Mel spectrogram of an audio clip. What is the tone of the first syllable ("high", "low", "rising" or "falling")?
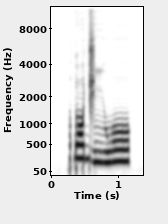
high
